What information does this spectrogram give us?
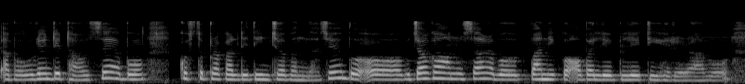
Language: Nepali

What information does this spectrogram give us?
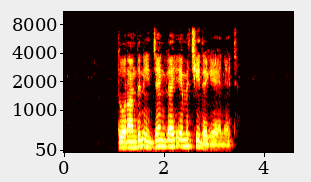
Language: Central Kurdish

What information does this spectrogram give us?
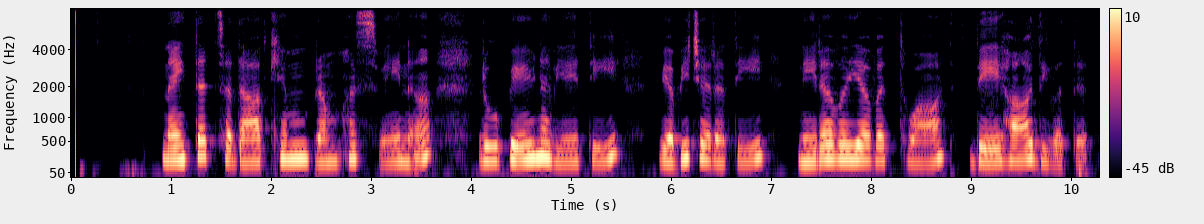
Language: Sanskrit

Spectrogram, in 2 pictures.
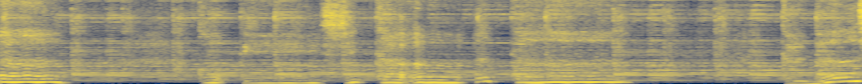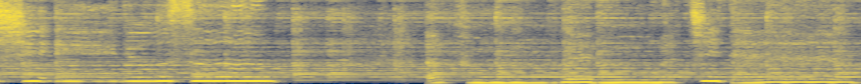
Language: Japanese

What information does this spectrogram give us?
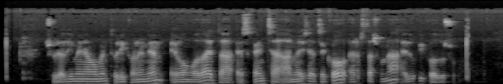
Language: Basque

